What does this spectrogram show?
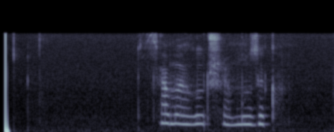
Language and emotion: Russian, neutral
